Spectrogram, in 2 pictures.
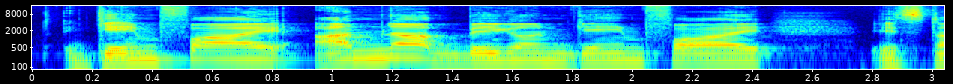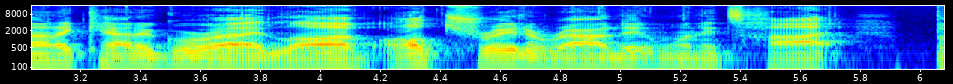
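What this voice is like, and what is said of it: Hoarse, sick-sounding voice. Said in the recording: “My voice is kind of going, sorry, I'm still a little sick. I have had a cough all week”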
